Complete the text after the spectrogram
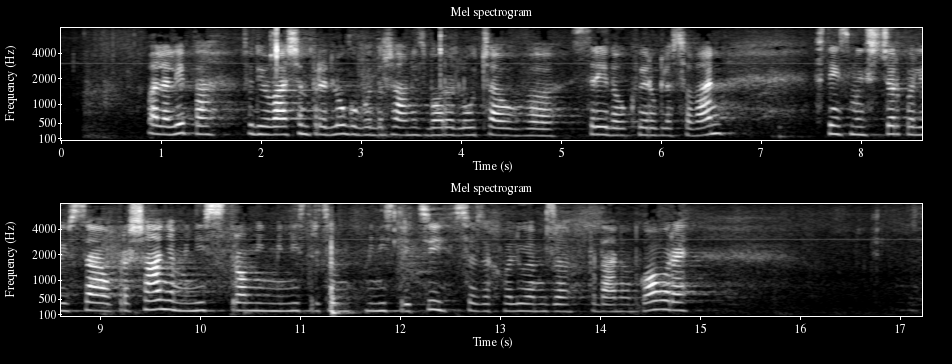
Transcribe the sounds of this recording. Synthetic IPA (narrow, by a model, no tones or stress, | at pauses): xʋaːlaljeːpat̪uːd̪iwʋaːʃɛmpɾɛd̪loːɡubod̪əɾʒaːwnizbɔːɾɔd̪loːt͡ʃawʋəsɾeːd̪ɔɔkʋeːɾuɡlasɔʋaːn | st̪eːmsmɔist͡ʃəɾpaliwsaupɾaʃaːnjaminist̪ɾɔminminist̪ɾit̪samːinist̪ɾit̪sisɛzaxʋaljuːjɛmzapɔd̪aːnɛɔd̪ɡɔːʋɔɾɛ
